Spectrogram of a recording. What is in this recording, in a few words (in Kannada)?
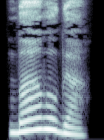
"ಭಾವುಕ", Kannada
